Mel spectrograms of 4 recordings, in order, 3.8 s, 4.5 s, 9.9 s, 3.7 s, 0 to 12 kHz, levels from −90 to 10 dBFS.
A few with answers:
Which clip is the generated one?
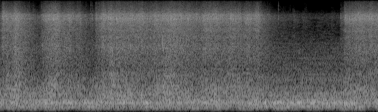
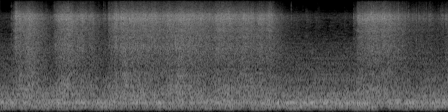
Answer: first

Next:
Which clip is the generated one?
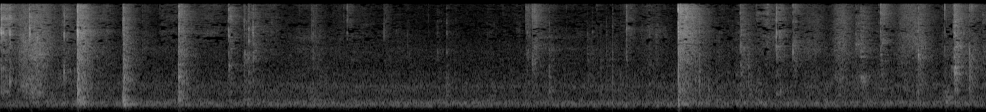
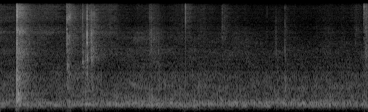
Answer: second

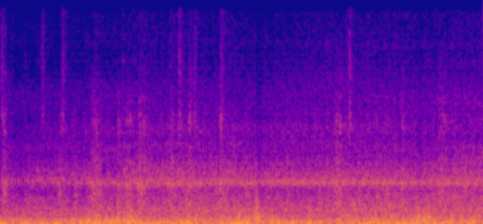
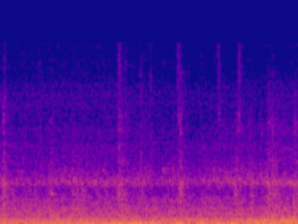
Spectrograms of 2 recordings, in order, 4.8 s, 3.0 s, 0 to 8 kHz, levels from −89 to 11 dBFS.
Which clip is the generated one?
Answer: first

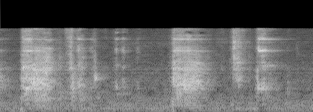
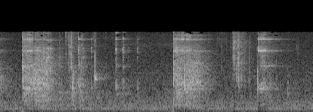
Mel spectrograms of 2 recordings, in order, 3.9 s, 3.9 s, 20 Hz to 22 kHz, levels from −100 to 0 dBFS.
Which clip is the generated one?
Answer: first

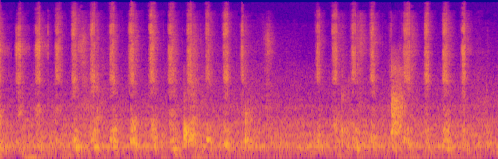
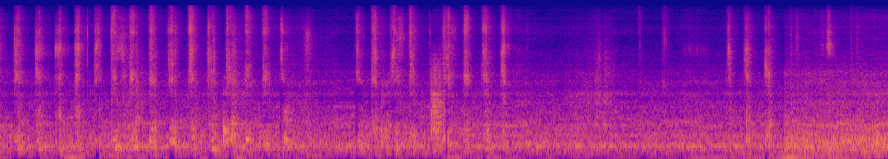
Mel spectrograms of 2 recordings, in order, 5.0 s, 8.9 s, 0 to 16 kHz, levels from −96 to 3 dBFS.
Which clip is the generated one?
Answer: second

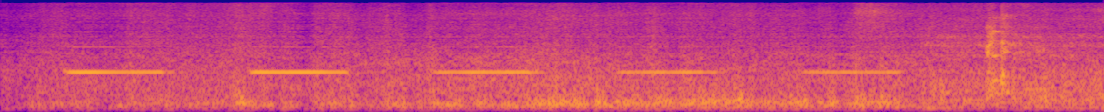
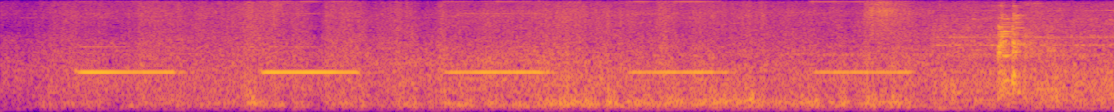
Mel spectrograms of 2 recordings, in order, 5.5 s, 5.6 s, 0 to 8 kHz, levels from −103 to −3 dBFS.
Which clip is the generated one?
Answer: first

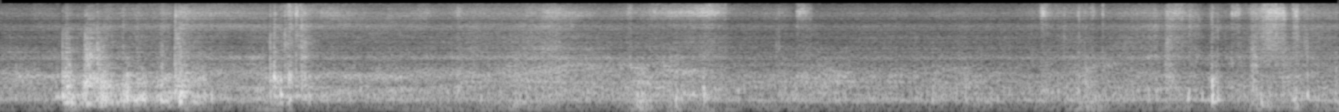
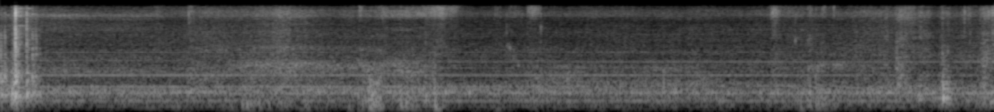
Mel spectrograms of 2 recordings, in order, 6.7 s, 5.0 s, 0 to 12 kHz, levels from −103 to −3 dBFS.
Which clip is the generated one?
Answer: first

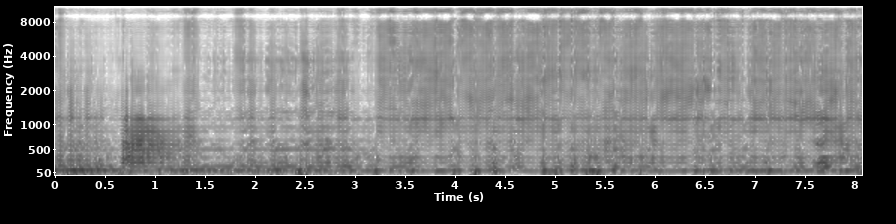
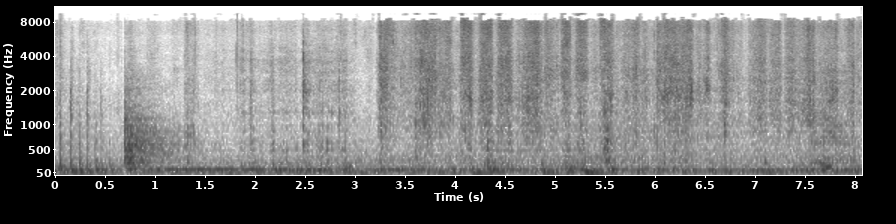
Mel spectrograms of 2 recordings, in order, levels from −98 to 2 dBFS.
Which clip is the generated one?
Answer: first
